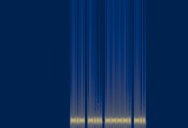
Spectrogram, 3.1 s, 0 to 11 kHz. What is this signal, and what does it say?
Morse code, heard as a keyed tone, about 52 wpm, 700 Hz. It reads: KB9D
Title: USA Call Signs - 4 Characters - 3x Character Spacing - 50wpm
